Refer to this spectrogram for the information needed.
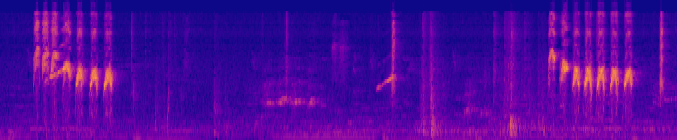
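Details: Greater green leafbird singing to lure contest birds: two fast bursts of buzzy, slurred high notes at the start and end, with quieter chirps, a low warble and wing flutters between.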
